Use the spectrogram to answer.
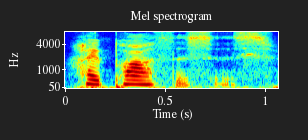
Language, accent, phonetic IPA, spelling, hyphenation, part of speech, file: English, US, [haɪˈpʰɑθəsɪs], hypothesis, hy‧po‧the‧sis, noun, En-us-hypothesis.ogg
- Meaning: A tentative conjecture explaining an observation, phenomenon or scientific problem and that can be tested by further observation, investigation, or experimentation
